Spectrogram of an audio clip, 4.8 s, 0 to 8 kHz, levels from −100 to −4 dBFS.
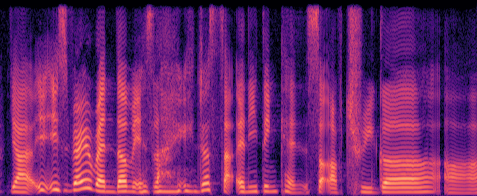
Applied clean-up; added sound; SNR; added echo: none; none; none; none.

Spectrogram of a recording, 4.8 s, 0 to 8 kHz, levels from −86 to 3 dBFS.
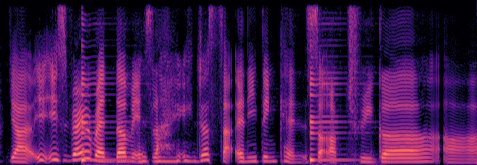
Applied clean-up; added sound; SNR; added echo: neural mask model RNNoise.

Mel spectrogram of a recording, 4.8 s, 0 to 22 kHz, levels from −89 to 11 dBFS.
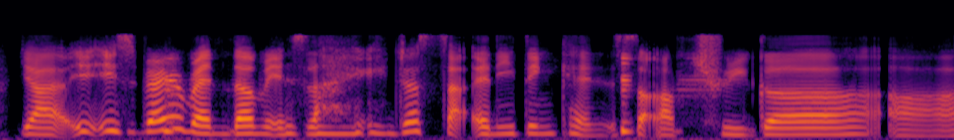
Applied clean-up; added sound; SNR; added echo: neural diffusion model UNIVERSE++.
